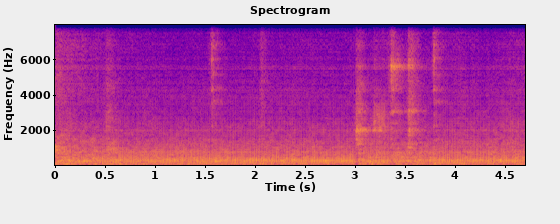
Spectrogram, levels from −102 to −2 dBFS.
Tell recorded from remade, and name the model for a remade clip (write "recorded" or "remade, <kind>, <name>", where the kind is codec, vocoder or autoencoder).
remade, vocoder, Vocos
